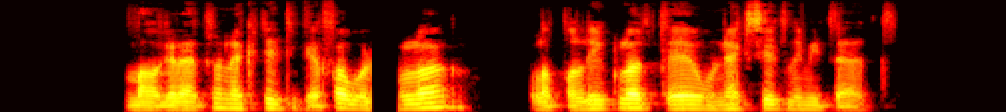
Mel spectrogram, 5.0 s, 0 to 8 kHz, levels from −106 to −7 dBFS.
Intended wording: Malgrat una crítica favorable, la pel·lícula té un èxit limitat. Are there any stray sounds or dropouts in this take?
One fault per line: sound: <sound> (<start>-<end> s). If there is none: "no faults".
sound: dropout (1.8-2.0 s)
